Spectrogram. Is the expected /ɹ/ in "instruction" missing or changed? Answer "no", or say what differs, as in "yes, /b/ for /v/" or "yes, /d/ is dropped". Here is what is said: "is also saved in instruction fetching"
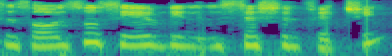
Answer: yes, /ɹ/ is dropped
